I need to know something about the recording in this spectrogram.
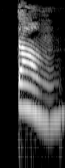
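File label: "dang" fourth tone, Mandarin Chinese pinyin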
